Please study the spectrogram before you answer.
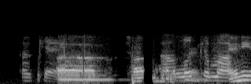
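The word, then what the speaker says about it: Thom Hartmann: It's spelled Thom. And his last name is Hartmann. I think he has two N's at the end of his name. Okay. Tom Hartman.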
